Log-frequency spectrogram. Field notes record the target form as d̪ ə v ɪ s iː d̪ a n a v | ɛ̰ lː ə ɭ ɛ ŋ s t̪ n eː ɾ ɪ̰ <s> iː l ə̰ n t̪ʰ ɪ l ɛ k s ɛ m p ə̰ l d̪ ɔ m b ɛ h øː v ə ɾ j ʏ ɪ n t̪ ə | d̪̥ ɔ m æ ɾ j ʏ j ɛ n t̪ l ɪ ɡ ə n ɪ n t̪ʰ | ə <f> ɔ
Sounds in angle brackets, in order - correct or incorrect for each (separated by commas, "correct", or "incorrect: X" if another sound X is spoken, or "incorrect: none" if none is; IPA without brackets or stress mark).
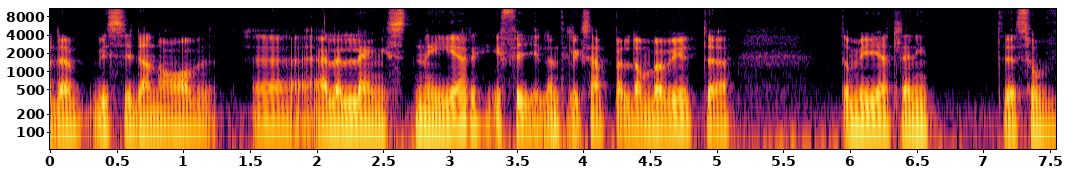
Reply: incorrect: f, incorrect: s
